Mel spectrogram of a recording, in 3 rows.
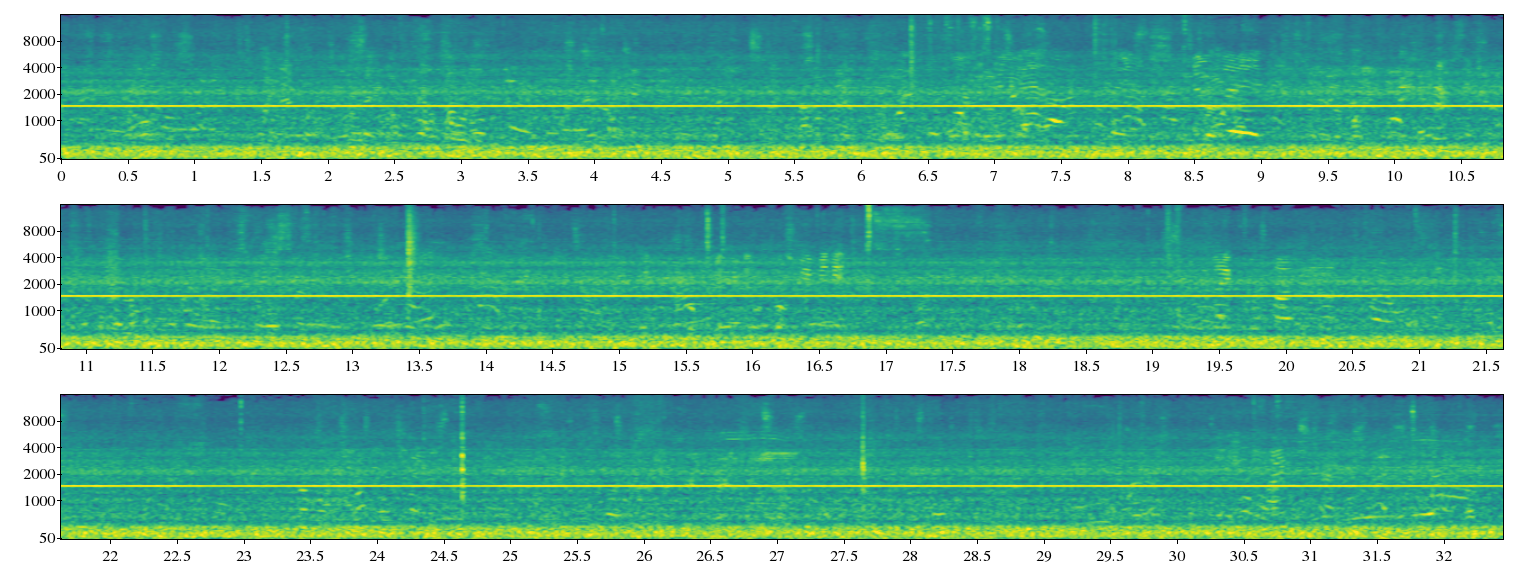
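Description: Boeing 737-800 cabin noise during the descent: a steady, dense low rumble of engines and airflow with a constant thin high whine over it, unchanging throughout.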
